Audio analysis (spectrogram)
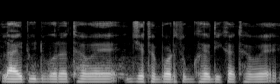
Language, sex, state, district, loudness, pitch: Chhattisgarhi, male, Chhattisgarh, Sarguja, -21 LUFS, 125 Hz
